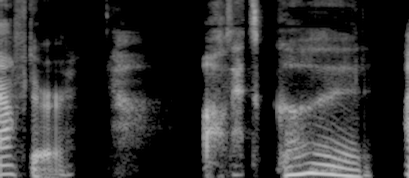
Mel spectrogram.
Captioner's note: gasps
